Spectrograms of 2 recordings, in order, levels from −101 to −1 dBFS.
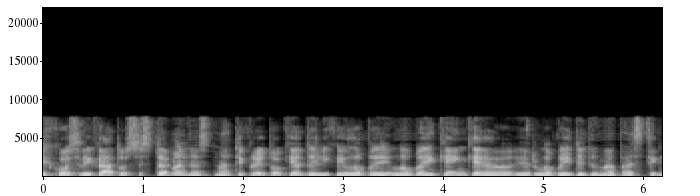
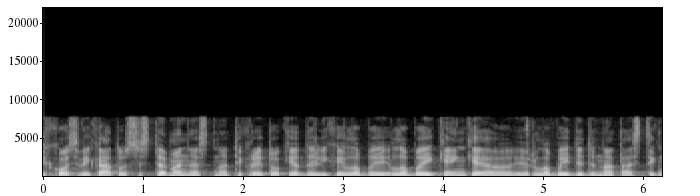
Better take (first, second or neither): second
